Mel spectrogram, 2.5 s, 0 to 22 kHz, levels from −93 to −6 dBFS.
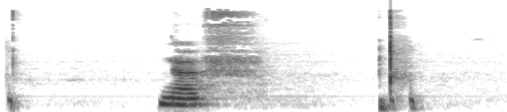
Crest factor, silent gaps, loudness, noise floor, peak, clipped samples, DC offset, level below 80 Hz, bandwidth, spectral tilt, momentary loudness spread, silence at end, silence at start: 34 dB; none; -30 LUFS; -76 dBFS; 0 dBFS; under 0.1%; under 0.1%; -70 dBFS; 16.5 kHz; -3 dB/octave; 17 LU; 0.45 s; 0.05 s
